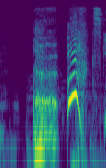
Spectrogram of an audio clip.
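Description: Two loud throaty belches in quick succession, the second rising and falling in pitch; ordinary burping from swallowed gas.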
